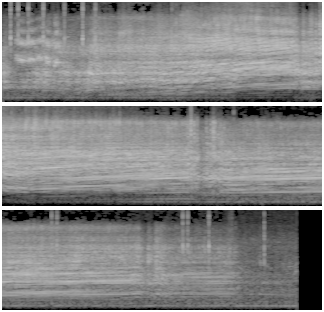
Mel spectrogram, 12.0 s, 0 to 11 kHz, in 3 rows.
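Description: A 2020 Ford Mustang GT's 5.0-litre V8 at full throttle on a drag-strip launch, climbing in pitch through the gears with upshifts about four, six and a half and ten seconds in, and fading as the car pulls away down the track.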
